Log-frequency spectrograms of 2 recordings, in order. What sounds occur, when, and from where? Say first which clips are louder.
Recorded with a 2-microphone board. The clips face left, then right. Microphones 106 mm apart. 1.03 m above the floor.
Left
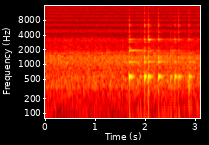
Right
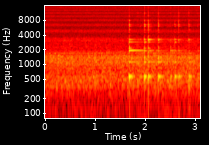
1.7 s dishes clattering: left 4 dB; 15° left (ahead or behind)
